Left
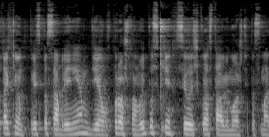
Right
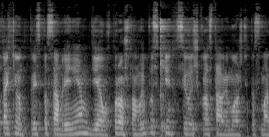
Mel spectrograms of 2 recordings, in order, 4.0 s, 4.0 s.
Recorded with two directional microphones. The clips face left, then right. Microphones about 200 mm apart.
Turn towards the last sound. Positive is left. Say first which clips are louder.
# left 6 dB
turn(degrees=10)  # may be behind; listen again after turning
